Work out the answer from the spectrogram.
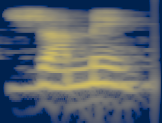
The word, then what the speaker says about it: jamais: ضدها أبدا أو jamais. دائما toujours. ضدها jamais. هنا أيضا toujours و jamais كنكتبوها بأس في آخر الكلمة ولكن لا تنطق.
